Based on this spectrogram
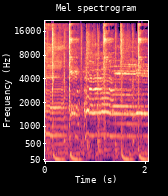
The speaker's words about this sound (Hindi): मुर्गा कुकुण कु मत बोले, जान मेरी बोले लव यू।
